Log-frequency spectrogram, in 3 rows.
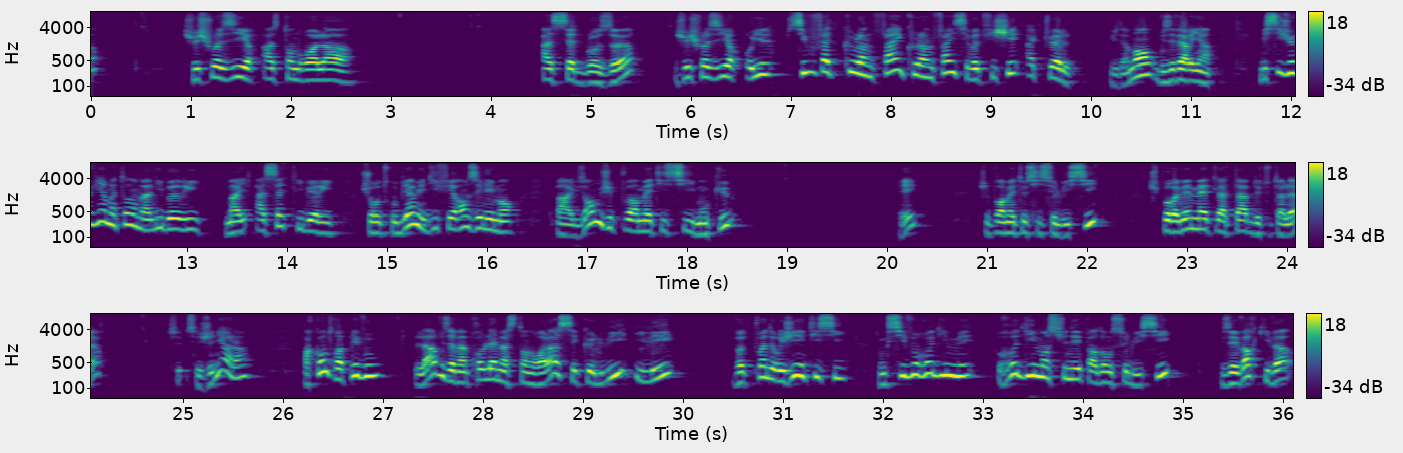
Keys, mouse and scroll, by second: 0.0-8.8 drag, 17.8-18.9 drag, 21.1-22.1 drag, 23.3-24.5 drag, 24.9-28.1 middle drag, 28.1 scroll up 5, 28.8-29.3 scroll down 1, 29.3-31.6 middle drag, 31.6-33.4 scroll down 2, 33.4 s, 35.0-36.1 middle drag.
